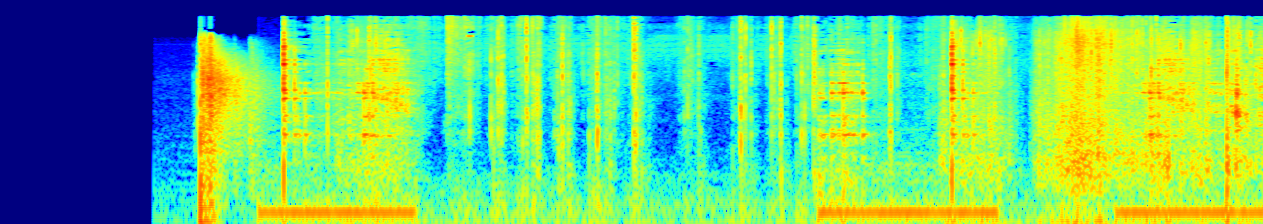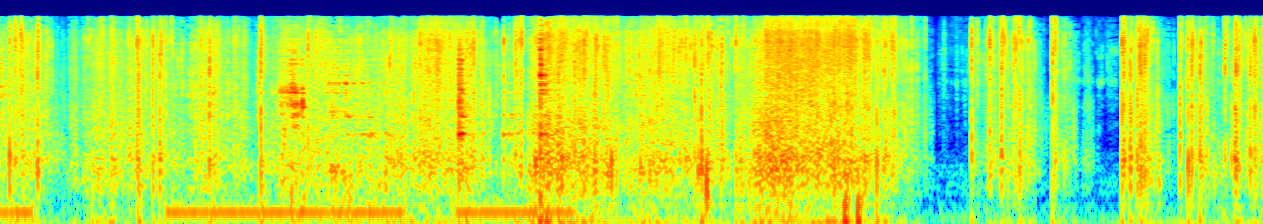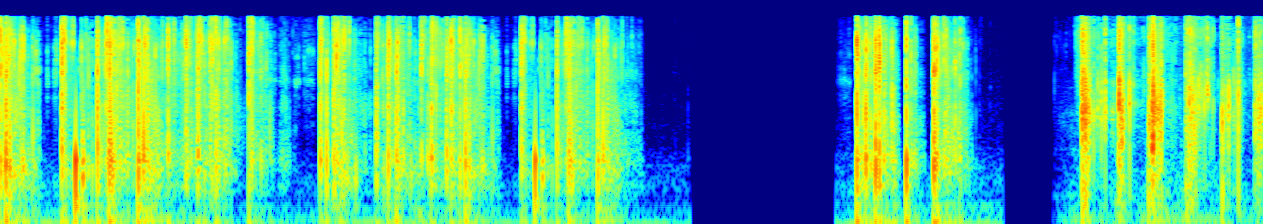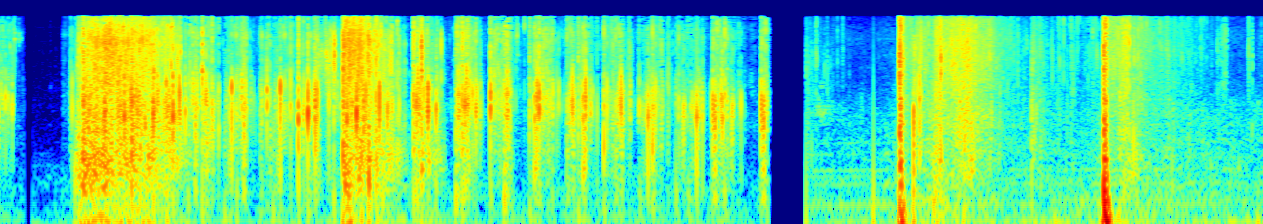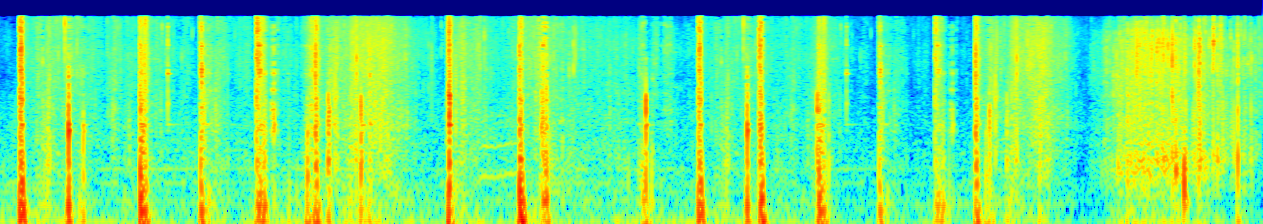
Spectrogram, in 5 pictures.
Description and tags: Tomb Escape (no breath)
Escaping a tomb - cracking through a stone wall and manoeuvring through a narrow tunnel, scraping gravel and earth out of the way. Can be used as a whole scene or broken into smaller clips.
breaking-stone, digging, dirt, earth, escape, gravel, movement, pick, rock, stone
